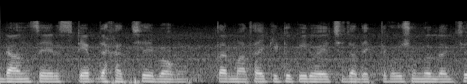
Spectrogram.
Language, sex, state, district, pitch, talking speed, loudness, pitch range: Bengali, male, West Bengal, North 24 Parganas, 130 Hz, 190 wpm, -18 LUFS, 125-135 Hz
